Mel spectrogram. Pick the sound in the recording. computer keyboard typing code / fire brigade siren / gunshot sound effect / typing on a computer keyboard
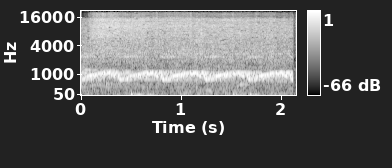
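fire brigade siren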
